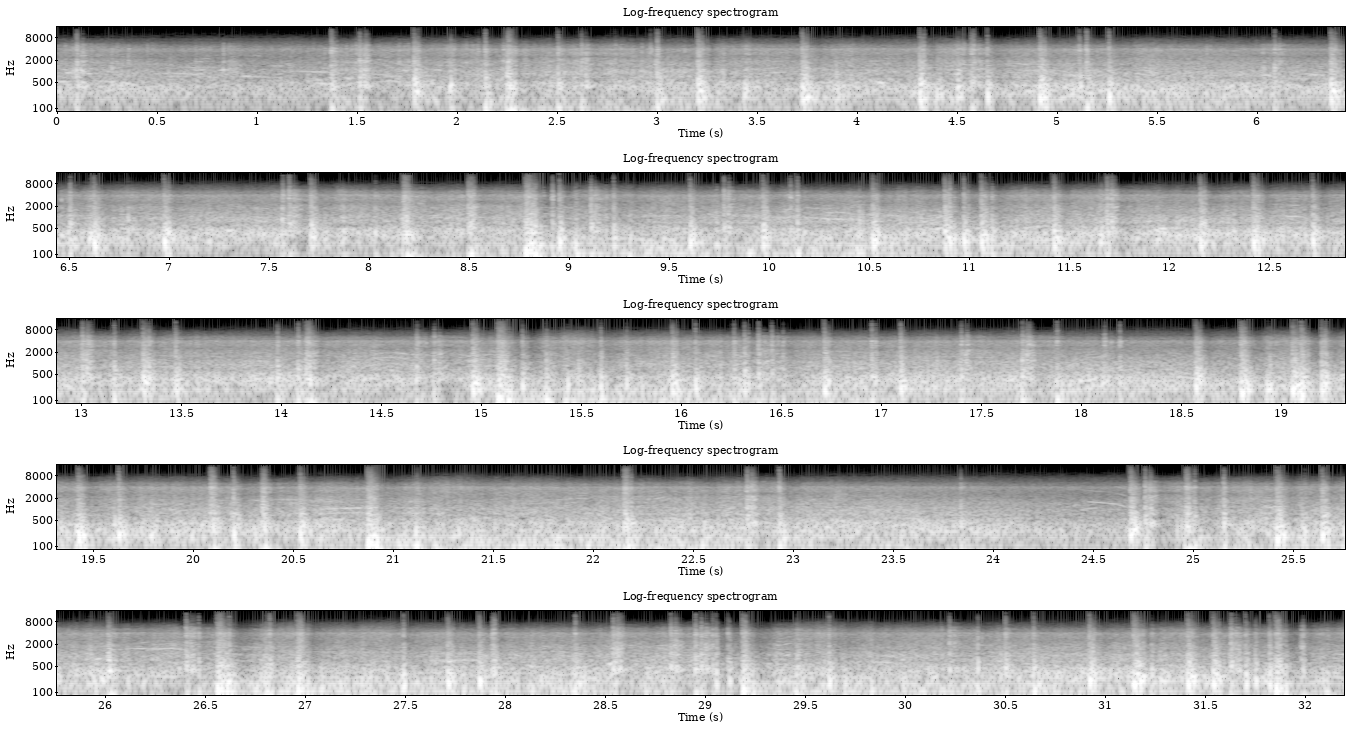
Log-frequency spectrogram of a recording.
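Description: Fireworks display: a rapid barrage of aerial shells launching and bursting, a continuous dense crackle packed with sharp bangs over a low rumble.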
